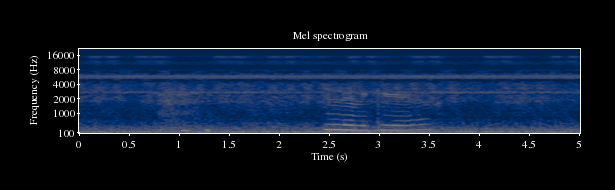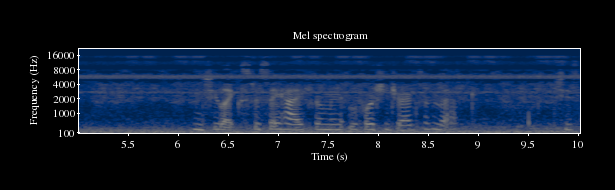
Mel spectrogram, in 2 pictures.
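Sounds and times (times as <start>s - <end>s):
faint low outdoor rumble: 0.0s - 10.0s.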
